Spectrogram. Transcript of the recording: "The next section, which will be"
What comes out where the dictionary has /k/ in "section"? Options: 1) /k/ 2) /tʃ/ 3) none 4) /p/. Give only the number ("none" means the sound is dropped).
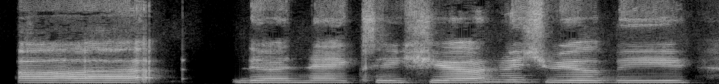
3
